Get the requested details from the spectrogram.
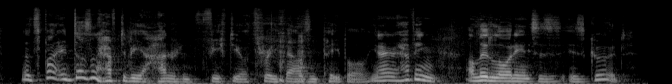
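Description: Somewhat breathy and fairly high-pitched, a man speaks at a moderate pace with an Australian accent. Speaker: podcast co-host. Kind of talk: casual interview chat.

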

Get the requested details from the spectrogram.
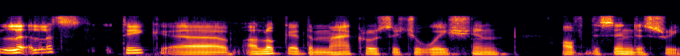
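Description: With ordinary pitch variation and a fairly slow pace, this is an ordinary speaking voice. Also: man, fairly low pitch for a man. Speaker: podcast host. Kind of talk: interview.

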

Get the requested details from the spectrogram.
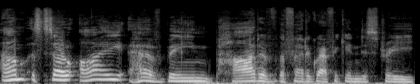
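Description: A man's somewhat breathy, fairly high voice with an Australian accent, very wide pitch swings and a very slow pace. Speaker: photographer. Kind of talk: interview.

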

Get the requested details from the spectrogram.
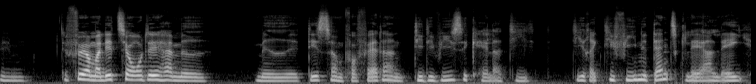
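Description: In a very clean recording with a silent background, a woman speaks fairly slowly. Her medium-pitched voice shows vocal fry and fairly even intonation. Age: 40s. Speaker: library consultant and interviewer. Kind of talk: interview. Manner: hesitant, many fillers.

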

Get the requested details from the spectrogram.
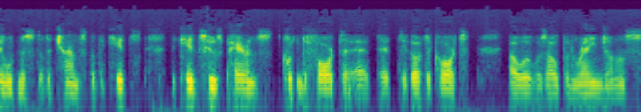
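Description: A man with an Irish accent, fairly low-pitched, fairly quick and monotone with flat intonation. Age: 40s. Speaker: caller. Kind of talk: phone-in call, personal testimony. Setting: phone call from a vehicle.

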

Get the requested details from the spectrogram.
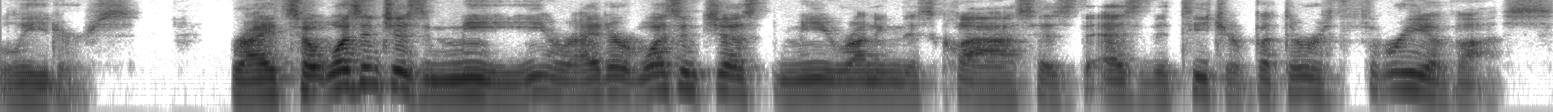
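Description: The background is quiet as a man speaks at a medium pitch. He goes at a fairly slow pace, with ordinary pitch variation. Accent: Midwestern American. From US Midwest. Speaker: podcast host, former principal. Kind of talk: interview. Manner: halting, with many repetitions.

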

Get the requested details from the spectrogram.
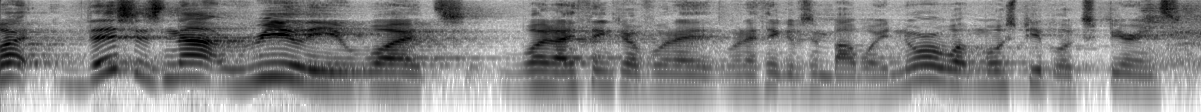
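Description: With an American accent, a man talks at a moderate pace in a fairly high pitch and lively intonation, over noticeable background noise. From Ohio. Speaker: missionary pastor. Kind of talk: sermon. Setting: church.

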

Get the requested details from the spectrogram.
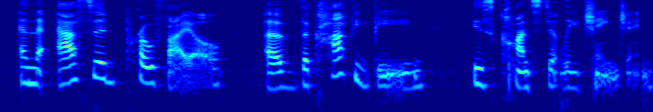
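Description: A woman speaks at a very slow pace in a medium pitch. Her pitch swings very widely. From US West Coast, San Francisco Bay Area. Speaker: coffee roaster. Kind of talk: interview. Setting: roastery lobby.

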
